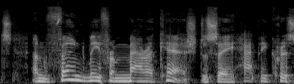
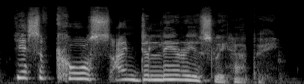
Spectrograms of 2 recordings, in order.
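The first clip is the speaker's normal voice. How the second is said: irritable, grudging, tetchy, pitched-up voice; 8 semitones higher than usual. Asked by the other speaker whether they are happy, answering in a tetchy voice. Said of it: "not in that tetchy voice".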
